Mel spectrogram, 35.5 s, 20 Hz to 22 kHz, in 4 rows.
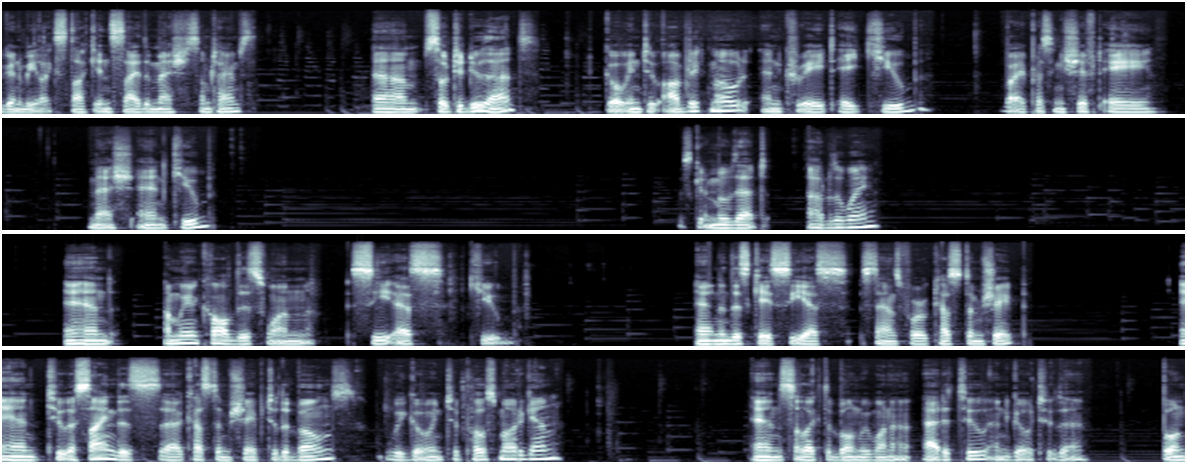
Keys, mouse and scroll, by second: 3.0 ctrl+Tab, 3.8 scroll down 1, 4.0 middle click, 4.5-6.1 scroll up 1, 8.1 shift+a, 12.7 g, 14.6 x, 15.9 alt+g, 16.5 x, 17.7 shift+middle click, 18.2 scroll up 1, 18.2 middle click, 18.7 shift+middle click, 19.8 F2, 20.7-22.3 typing, 25.5 Return, 26.2 shift+middle click, 26.7 scroll up 1, 29.0 right click, 29.9 ctrl+Tab, 30.2 right click, 30.9 middle click, 31.6-33.6 scroll up 1.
